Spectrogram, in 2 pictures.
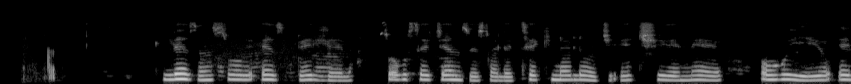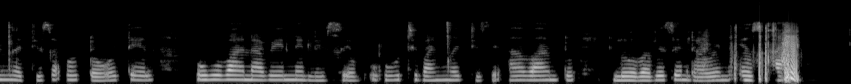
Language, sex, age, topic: North Ndebele, female, 25-35, health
